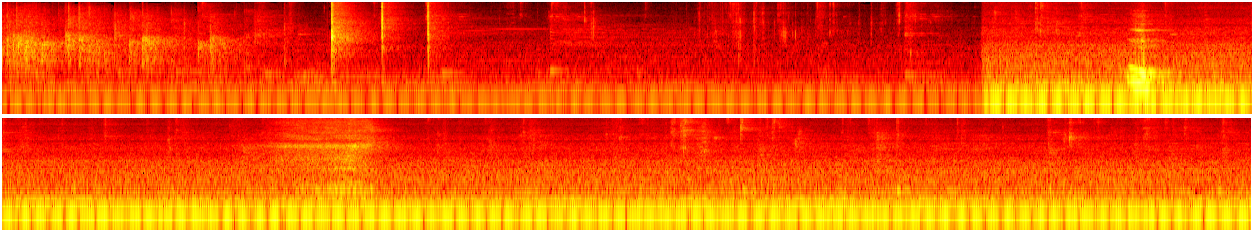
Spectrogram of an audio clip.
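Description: An eggshell cracks and crinkles as it is peeled.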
